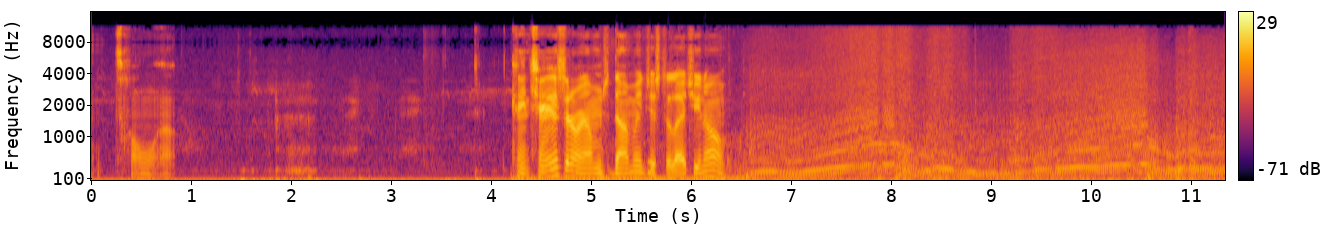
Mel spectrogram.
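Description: A sports car engine revs and roars.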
